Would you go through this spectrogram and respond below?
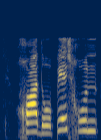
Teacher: ख्वा को गले के सबसे ऊपर वाले हिस्से से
